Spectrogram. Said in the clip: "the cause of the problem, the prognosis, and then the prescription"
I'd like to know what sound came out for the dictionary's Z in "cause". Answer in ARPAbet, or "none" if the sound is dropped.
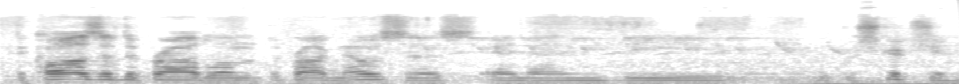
Z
